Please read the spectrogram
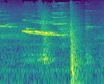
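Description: A high, thin squeak that slides down in pitch, then a single sharp thump about one and a half seconds in.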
